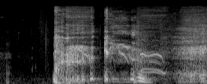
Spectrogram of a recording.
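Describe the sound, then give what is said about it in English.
Cough: two sudden, harsh coughing bursts about half a second apart. The second trails into rough, throaty noise, loud and alone without speech. “the classic cough excuse to get out of talking”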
